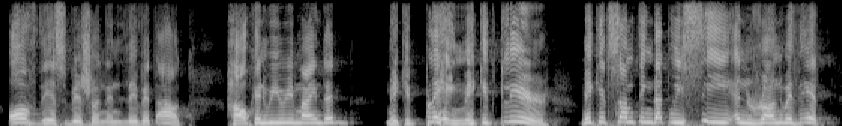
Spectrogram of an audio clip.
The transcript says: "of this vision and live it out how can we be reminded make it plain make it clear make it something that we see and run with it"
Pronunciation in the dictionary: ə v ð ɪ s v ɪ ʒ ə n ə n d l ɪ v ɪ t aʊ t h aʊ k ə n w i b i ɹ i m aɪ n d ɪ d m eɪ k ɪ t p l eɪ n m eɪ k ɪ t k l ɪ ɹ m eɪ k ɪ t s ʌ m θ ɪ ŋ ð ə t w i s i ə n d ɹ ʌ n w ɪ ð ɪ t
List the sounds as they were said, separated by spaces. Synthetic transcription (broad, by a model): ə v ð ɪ s v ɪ ʃ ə n ə n d l ɪ v ɪ t aʊ t h aʊ k ə n w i i ɹ i m aɪ n d ɪ d m eɪ k ɪ t p l eɪ n m eɪ k ɪ t k l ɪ ɹ m eɪ k ɪ t s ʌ m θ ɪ ŋ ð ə t w i s i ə n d ɹ ʌ n w ɪ ð ɪ t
